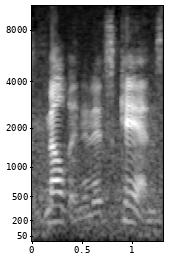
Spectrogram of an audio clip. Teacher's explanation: the Australian accent just leaves the r off if it's ever in the last syllable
